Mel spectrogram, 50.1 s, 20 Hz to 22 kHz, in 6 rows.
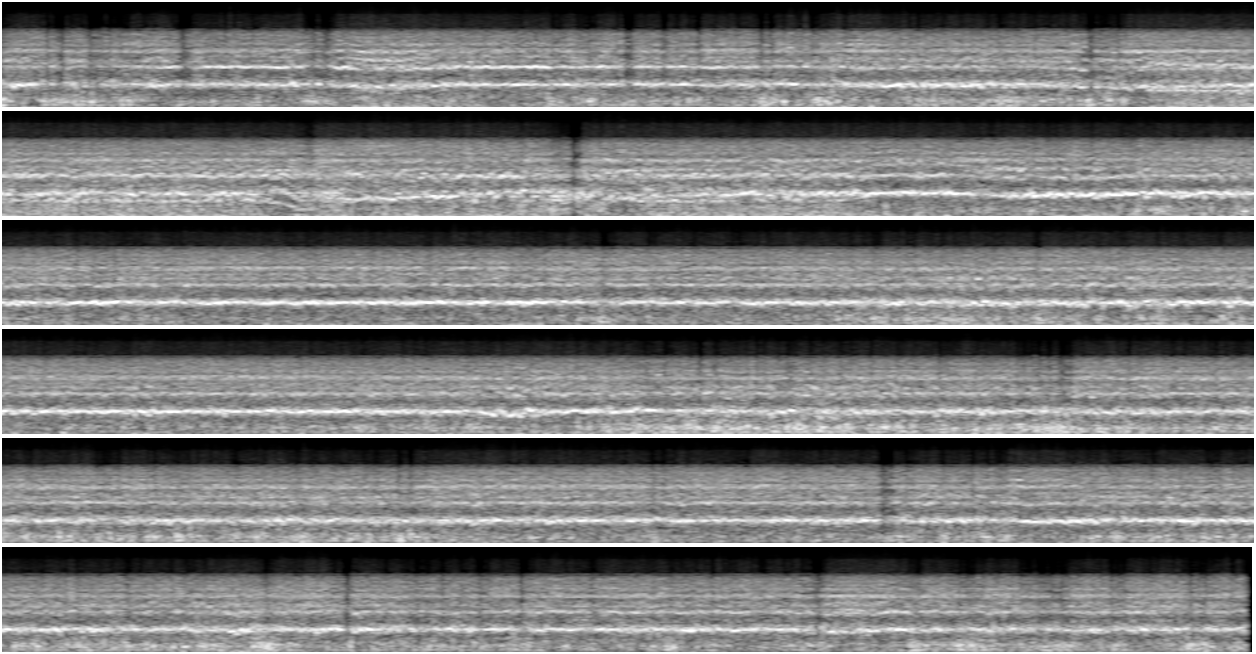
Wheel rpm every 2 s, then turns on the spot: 230, 230, 230, 220, 190, 130, 160, 220, 230, 230, 230, 230, 240, 230, 230, 220, 230, 230, 230, 230, 230, 230, 230, 230, 230.
none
